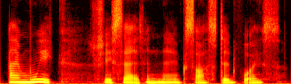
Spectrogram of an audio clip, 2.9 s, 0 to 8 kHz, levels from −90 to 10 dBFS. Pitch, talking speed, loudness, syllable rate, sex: 195 Hz, 165 wpm, -17 LUFS, 4.5 syllables/s, female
